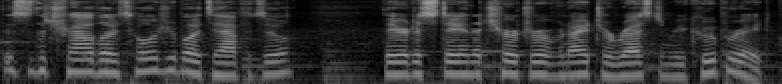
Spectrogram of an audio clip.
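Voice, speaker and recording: A man's voice: on the high side, fairly even intonation, fast, darkish tone, soft background music, voice pushed up, natural voice. A man voicing a kind, naive young nun who speaks earnestly and pleadingly, in a visual novel read-aloud. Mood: welcoming.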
